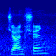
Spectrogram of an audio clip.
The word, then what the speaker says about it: Junxion: If you want to search it up, it's Cineplex Junxion, spelled with an X.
